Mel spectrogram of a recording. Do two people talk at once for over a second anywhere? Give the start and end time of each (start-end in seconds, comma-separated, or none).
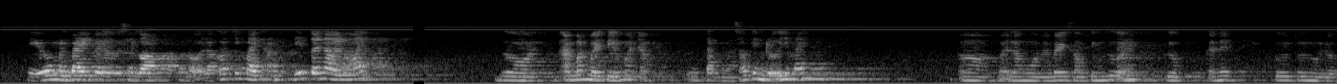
none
